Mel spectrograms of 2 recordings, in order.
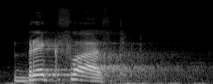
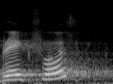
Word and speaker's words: breakfast: Next, B-R-E-A-K-F-A-S-T, breakfast. We should not say breakfast, it is breakfast, breakfast.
